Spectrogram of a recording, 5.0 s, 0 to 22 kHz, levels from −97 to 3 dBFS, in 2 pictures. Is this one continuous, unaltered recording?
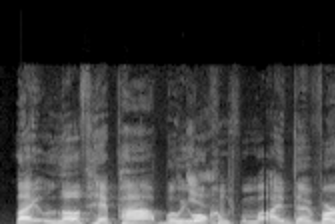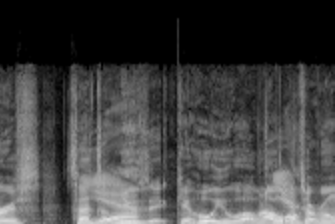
no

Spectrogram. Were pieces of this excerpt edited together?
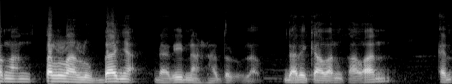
yes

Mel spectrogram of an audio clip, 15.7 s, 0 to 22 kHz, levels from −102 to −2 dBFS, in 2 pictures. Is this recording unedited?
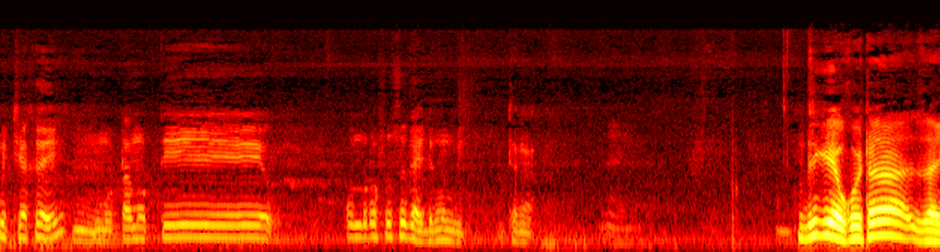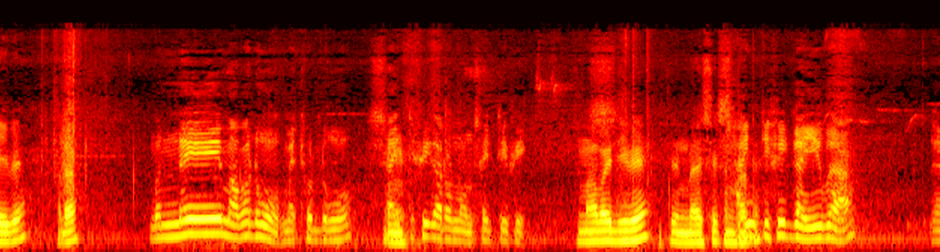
yes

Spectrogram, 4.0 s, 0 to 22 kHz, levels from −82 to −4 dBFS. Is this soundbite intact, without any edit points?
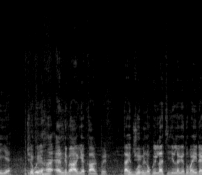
yes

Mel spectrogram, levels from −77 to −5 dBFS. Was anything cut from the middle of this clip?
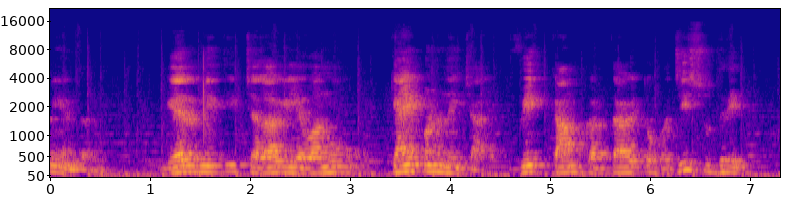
yes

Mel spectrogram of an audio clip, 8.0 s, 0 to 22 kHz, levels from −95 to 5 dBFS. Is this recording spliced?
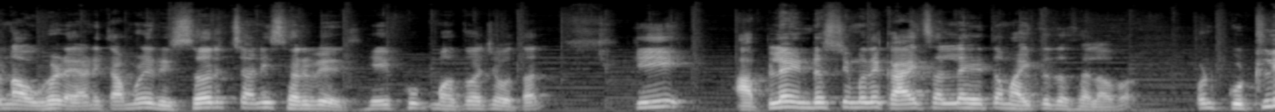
no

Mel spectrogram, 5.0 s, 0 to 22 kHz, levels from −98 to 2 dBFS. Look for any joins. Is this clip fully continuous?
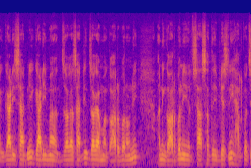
yes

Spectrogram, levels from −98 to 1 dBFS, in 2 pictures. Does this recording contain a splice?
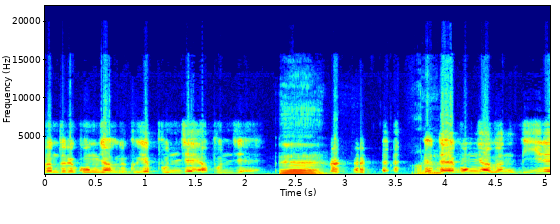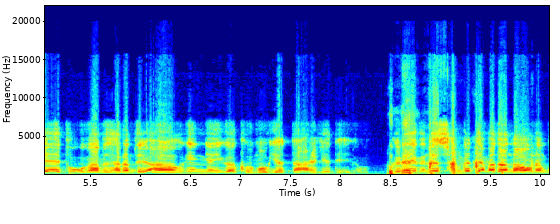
yes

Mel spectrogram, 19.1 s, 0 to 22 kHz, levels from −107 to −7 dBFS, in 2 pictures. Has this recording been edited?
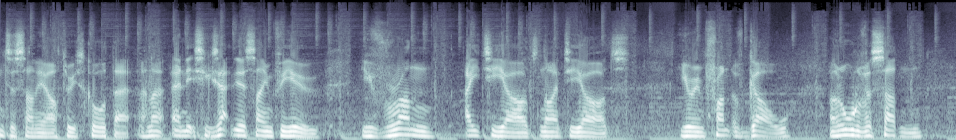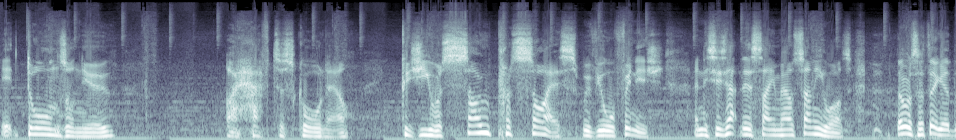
yes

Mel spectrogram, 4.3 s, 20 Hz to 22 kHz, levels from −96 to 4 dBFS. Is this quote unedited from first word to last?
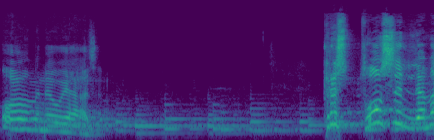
no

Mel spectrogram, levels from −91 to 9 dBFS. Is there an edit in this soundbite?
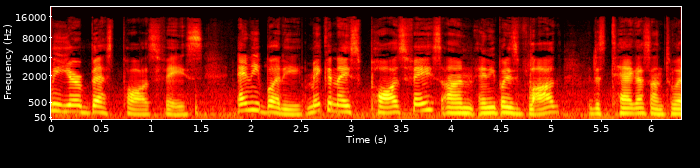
yes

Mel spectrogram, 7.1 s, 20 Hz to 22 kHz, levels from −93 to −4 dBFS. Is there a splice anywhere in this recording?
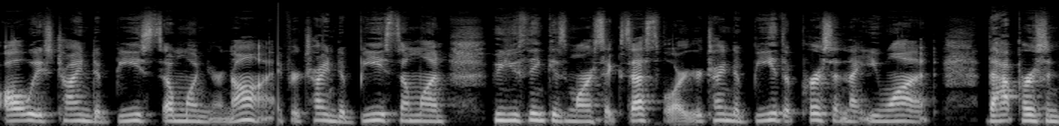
no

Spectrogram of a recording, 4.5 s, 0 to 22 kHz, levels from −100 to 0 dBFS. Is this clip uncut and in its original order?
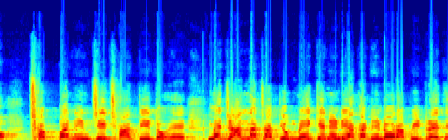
no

